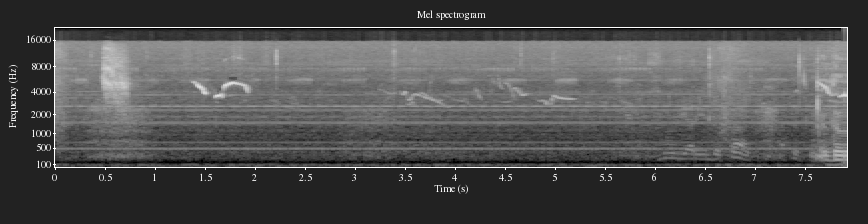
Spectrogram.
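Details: Yellow-throated Longclaws calling on a morning game drive on 22 October 2020 in a South African reserve as the temperature rises: thin, high whistles swinging up and down, spaced over several seconds, over steady mechanical hum, a man speaking at the end.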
